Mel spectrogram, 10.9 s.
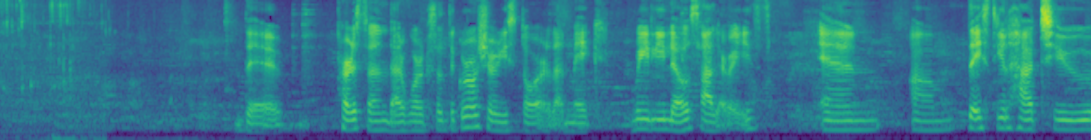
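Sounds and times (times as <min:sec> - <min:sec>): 
wine being poured into a glass: 0:00.0 - 0:01.2
speech: 0:02.4 - 0:10.9.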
